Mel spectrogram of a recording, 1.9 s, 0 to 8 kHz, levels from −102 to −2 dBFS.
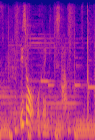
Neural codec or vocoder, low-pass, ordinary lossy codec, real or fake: none; 7.2 kHz; Opus, 32 kbps; real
